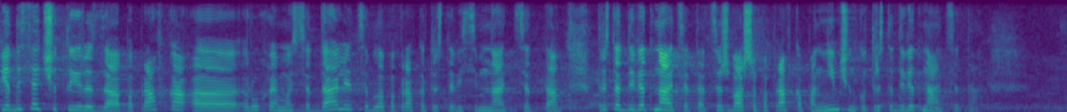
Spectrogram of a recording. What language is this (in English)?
Ukrainian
